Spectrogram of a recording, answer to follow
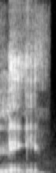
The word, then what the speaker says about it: legio: del latín, la gi como nosotros veríamos, se pronuncia como gi, en latín legio, por eso es legio.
